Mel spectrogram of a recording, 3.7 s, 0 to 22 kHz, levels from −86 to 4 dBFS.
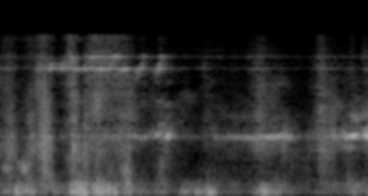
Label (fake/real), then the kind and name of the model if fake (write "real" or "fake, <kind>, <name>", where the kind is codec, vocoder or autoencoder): fake, vocoder, WaveNeXt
